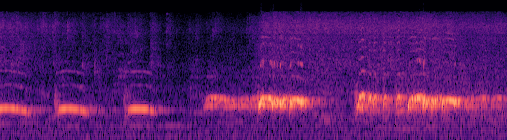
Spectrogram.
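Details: Zebra dove, the local perkutut, in manggung song: three soft, short coos about half a second apart, then two long, loud, rolling coo phrases with a gritty texture.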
